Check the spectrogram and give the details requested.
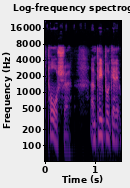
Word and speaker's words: Porsche: It's Porsche. Porsche is the car. That's right. Yes, absolutely official. It's Porsche.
